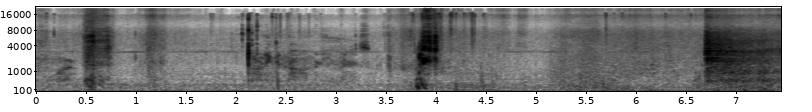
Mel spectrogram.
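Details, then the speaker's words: Male, eyes burning and watering after deliberately inducing sneezes with chickpea, trying to stay quiet: several short, muffled stifled sneezes, harder to hold back, with quiet breathing and rustling between. "I see they're getting harder to stifle now."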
